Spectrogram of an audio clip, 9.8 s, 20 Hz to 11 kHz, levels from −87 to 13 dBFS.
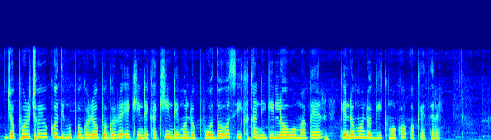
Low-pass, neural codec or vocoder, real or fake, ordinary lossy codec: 7.2 kHz; none; real; none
